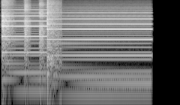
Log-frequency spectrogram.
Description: jingle; sega

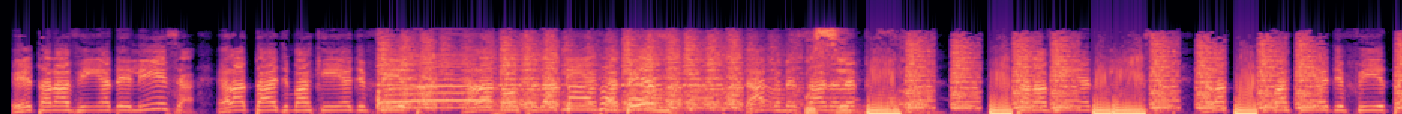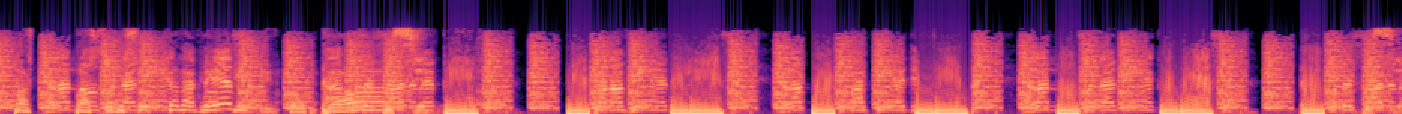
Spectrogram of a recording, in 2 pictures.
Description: phonk; trollface

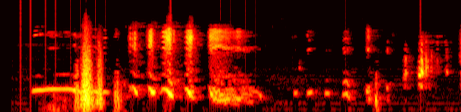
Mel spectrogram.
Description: hihihi

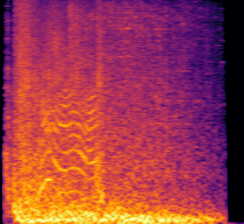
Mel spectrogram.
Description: explosion

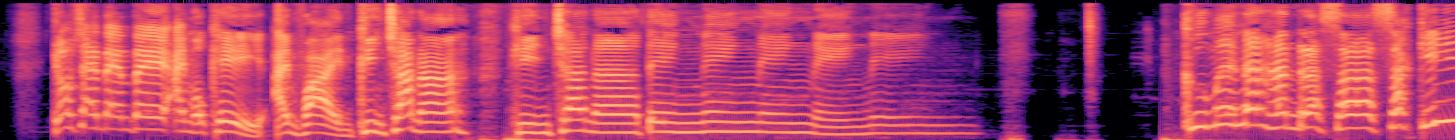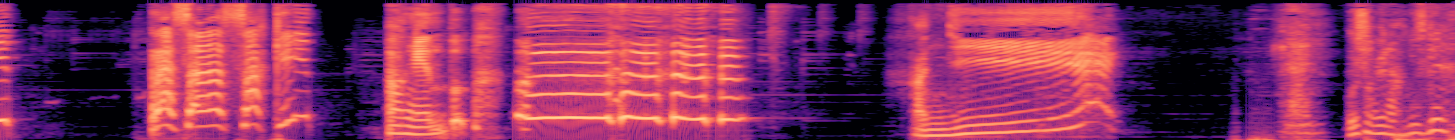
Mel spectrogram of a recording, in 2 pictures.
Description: vocal only

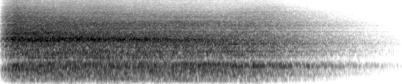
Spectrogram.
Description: roar distant; roayl ludroth

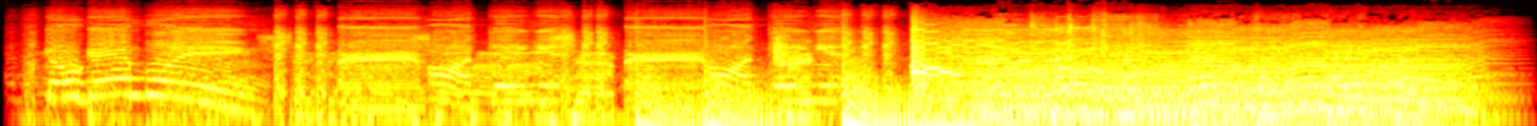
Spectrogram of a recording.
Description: phonk; lets go gambling

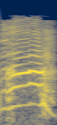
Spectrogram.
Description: yelping; tails

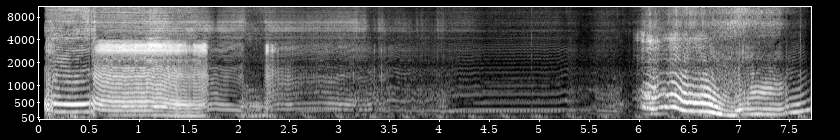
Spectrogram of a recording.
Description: the fard button

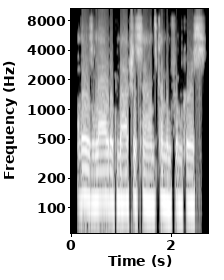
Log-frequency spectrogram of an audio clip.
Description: obnoxious sounds

